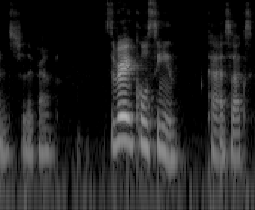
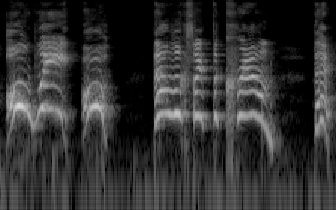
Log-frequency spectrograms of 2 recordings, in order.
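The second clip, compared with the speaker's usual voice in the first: much higher and louder sudden cry; excited outburst; 12 dB louder than usual. Real, not acted. Viewer spots the Bowsette crown, excited shout. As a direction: burst out as you spot something.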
